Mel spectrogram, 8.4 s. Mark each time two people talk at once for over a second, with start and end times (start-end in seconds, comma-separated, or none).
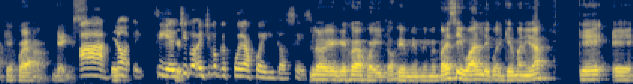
none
